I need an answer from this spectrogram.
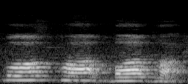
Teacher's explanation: এগুলো উচ্চারণের সময় দেখো তোমার এক ঠোঁটের সাথে এক ঠোঁট লাগতেছে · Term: ওষ্ঠ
